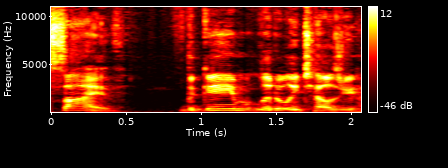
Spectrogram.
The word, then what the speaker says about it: Scythe: That's how you pronounce the word side.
